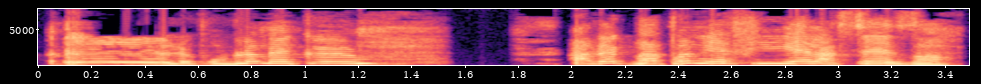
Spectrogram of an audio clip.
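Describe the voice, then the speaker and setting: A woman's voice: high voice, brisk, highs cut off, slight background noise. A woman, calling in and telling a personal story, agitated, out of breath and repeating herself. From Africa. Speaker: caller.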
